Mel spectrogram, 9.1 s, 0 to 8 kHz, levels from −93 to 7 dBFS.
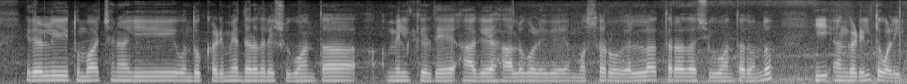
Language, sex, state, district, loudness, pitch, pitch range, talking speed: Kannada, male, Karnataka, Belgaum, -21 LUFS, 140 Hz, 135-145 Hz, 145 wpm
